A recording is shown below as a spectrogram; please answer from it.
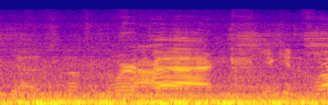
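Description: Steady low rumble of a van's engine and road noise heard from inside the cabin while driving on the highway, with a brief voice about a second in.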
